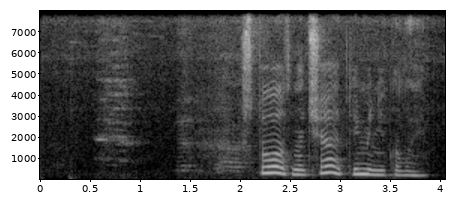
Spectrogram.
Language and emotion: Russian, neutral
